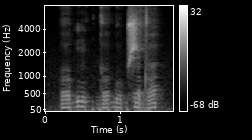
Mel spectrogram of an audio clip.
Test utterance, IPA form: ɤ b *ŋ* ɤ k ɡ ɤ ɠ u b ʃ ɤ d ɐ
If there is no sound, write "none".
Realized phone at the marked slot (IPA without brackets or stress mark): ŋ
